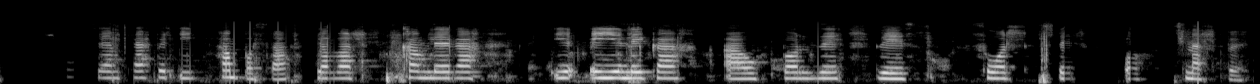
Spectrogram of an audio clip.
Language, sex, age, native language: Icelandic, female, 40-49, Icelandic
